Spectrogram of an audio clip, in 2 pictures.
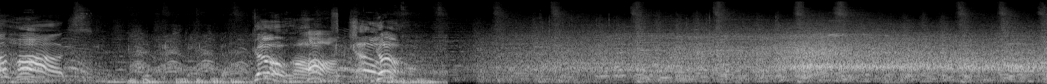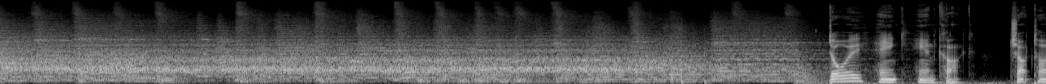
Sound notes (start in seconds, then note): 10.4 applause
